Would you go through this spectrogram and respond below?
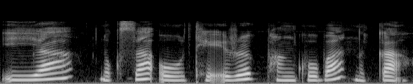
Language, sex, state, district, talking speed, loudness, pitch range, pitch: Garo, female, Meghalaya, South Garo Hills, 70 wpm, -17 LUFS, 190-235 Hz, 200 Hz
